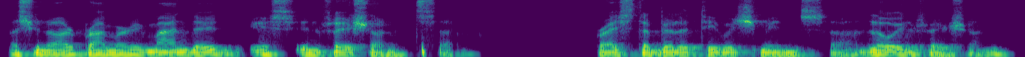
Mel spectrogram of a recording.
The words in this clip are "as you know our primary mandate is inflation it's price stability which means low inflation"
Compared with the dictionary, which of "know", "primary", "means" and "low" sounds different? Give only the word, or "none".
means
